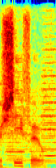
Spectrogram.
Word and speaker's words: Shifu: it's kind of bad it's pronounced master shifu did you hop on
